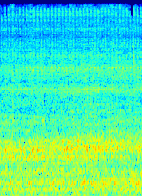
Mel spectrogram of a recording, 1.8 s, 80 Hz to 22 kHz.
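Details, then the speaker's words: 2019 Ford Escape 1.5 EcoBoost at idle: a constant raspy, gritty hum over a steady idle, first thought to come from the timing belt area. Water pump bearing noise. "YouTubers, 2019 Ford Escape 1.5 EcoBoost, and the engine has really terrible noise. Feels like it's coming from this timing belt."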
